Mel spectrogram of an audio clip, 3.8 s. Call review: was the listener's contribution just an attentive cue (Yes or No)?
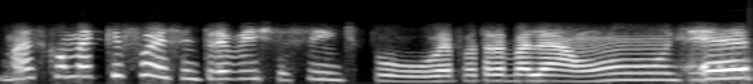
No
